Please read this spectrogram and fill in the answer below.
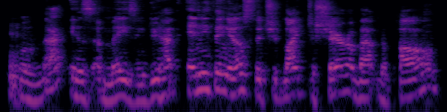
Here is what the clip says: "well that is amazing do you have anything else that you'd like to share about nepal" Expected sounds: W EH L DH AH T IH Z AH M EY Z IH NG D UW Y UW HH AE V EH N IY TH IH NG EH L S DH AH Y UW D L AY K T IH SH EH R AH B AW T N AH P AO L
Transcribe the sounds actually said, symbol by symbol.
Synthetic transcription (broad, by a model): W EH L DH AH T IH Z AH M EY Z IH NG D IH Y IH V EH N IY TH IH NG EH L S DH AH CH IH D L AY K T IH SH EH R AH B AW T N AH P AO L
